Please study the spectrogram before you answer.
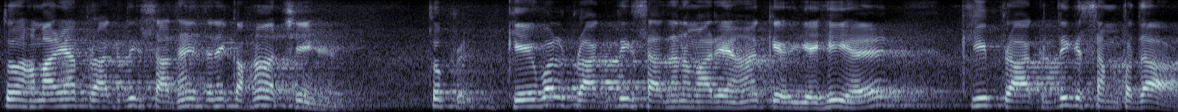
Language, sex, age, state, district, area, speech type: Hindi, male, 60+, Uttar Pradesh, Lucknow, rural, spontaneous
